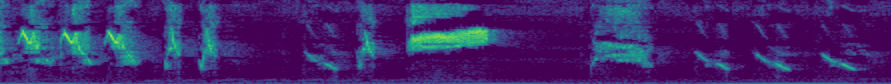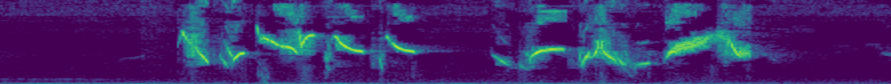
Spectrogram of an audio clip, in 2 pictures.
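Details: Black-throated canary giving scattered bursts of high chirping and trilled notes, then a rapid run of swooping whistles.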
